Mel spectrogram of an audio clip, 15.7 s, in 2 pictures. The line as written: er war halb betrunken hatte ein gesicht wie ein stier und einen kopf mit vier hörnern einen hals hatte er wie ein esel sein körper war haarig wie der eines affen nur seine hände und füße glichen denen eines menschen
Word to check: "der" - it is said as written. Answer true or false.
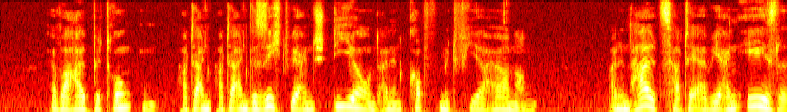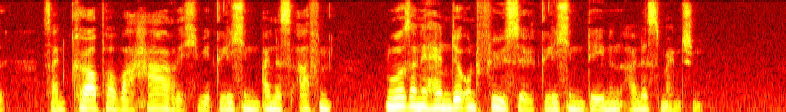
false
